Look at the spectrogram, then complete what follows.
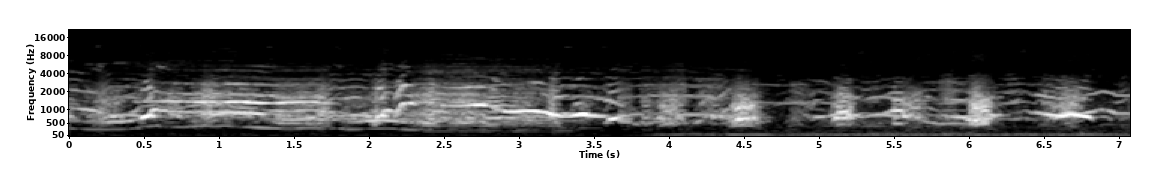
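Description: A pack of sled dogs howling and yipping together, many voices overlapping in wavering, gliding calls. From about four seconds in, repeated barking at about two barks a second takes over, with a low hum underneath.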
